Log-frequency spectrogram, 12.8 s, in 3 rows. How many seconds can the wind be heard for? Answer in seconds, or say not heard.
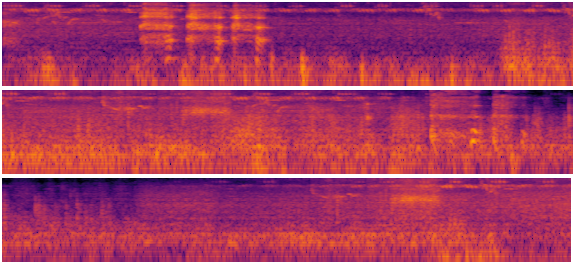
9 s.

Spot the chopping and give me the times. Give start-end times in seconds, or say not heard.
not heard.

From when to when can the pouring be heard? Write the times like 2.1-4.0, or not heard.
not heard.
